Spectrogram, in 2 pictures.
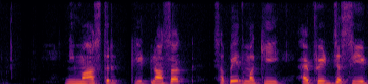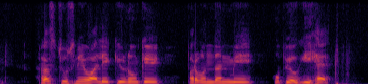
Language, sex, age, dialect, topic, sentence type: Hindi, male, 36-40, Garhwali, agriculture, statement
